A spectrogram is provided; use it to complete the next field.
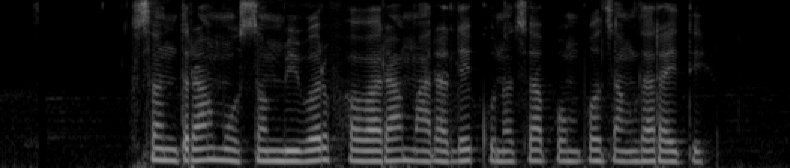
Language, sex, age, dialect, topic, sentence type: Marathi, female, 25-30, Varhadi, agriculture, question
